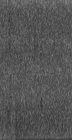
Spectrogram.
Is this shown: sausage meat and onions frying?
no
